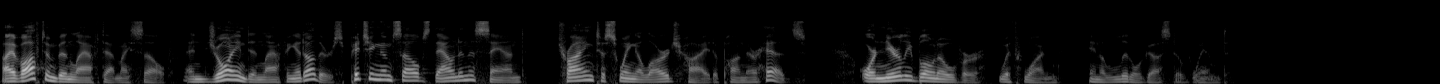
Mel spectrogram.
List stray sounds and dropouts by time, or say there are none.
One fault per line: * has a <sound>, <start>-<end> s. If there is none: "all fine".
all fine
